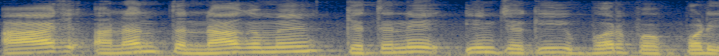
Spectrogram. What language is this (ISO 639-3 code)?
urd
